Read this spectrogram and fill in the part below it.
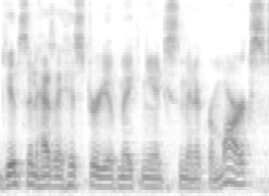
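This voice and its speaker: In a very clean recording with a silent background, a man talks at a moderate pace in a bright, sharp tone. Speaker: vlogger, film commentator. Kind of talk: unscripted vlog commentary. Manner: occasional stammering.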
